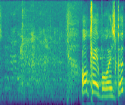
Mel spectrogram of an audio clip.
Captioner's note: audience laughs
